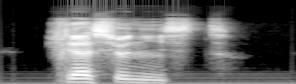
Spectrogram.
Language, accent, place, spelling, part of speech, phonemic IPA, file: French, France, Lyon, créationniste, noun / adjective, /kʁe.a.sjɔ.nist/, LL-Q150 (fra)-créationniste.wav
- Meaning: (noun) creationist (supporter of creationism); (adjective) creationist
